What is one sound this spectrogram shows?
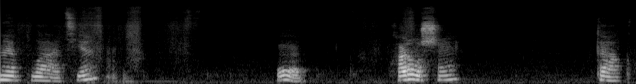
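Fabric rustles as a garment is handled.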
